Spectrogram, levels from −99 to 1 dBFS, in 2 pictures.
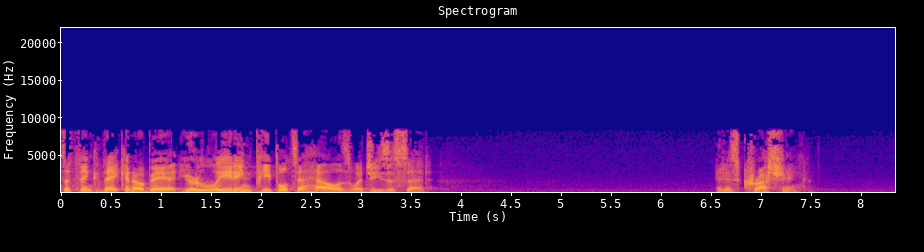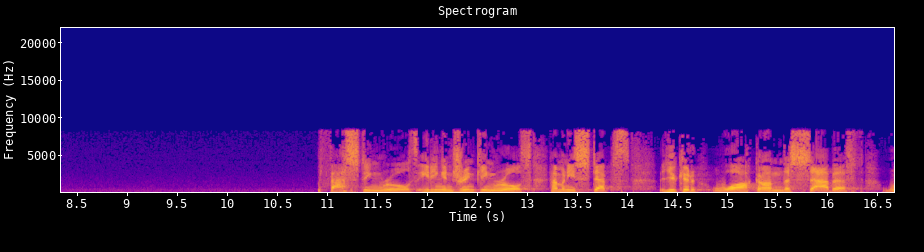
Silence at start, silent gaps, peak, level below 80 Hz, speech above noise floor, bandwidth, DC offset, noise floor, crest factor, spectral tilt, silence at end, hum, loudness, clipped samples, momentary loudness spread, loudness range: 0 s; none; -2 dBFS; -60 dBFS; 44 dB; 8.8 kHz; under 0.1%; -64 dBFS; 22 dB; -3.5 dB/octave; 0 s; none; -20 LUFS; under 0.1%; 11 LU; 12 LU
